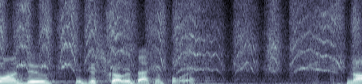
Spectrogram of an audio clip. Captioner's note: brush squeaking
